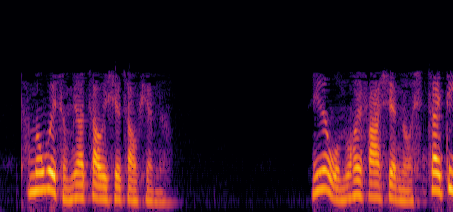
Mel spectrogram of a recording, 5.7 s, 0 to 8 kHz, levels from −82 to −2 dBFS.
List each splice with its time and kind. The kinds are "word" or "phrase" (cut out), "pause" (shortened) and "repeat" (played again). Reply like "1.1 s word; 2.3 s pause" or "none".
none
